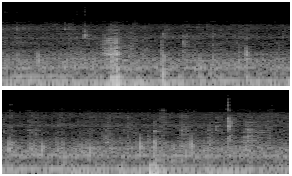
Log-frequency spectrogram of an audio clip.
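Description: Close-up chewing of a bitten fried seafood rangoon, with small scattered clicks from the mouth and crisp wrapper. A dull thump about four and a half seconds in is the loudest sound.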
